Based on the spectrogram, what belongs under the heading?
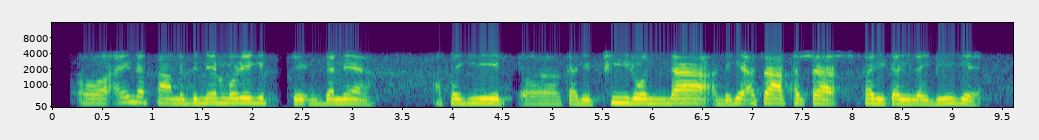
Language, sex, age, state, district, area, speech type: Manipuri, female, 60+, Manipur, Imphal East, rural, conversation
